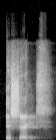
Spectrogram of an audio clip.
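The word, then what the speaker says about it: échec: O park é geralmente o C no final ele vai ser pronunciado, como na palavra também echeque, né?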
